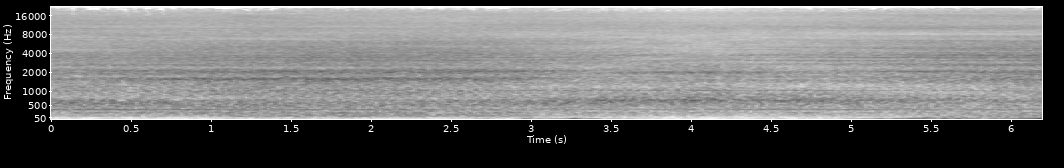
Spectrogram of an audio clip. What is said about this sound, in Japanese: ドライヤーの音嫌いじゃないみたいだね。よかった。意外にこの音なんか心地よかったりするよね。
